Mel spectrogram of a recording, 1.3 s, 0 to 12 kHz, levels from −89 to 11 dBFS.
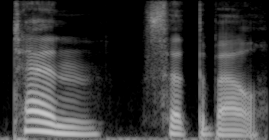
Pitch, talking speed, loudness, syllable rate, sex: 165 Hz, 180 wpm, -20 LUFS, 3.8 syllables/s, female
